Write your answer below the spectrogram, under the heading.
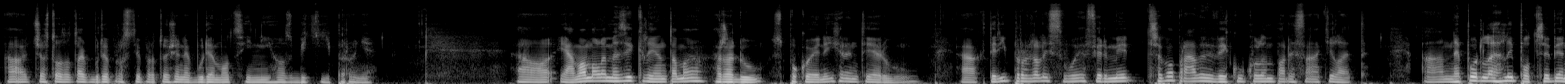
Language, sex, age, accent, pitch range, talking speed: Czech, male, 30-49, native, 110-125 Hz, 135 wpm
